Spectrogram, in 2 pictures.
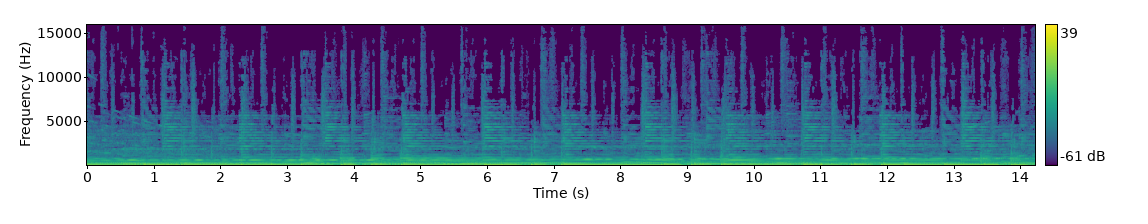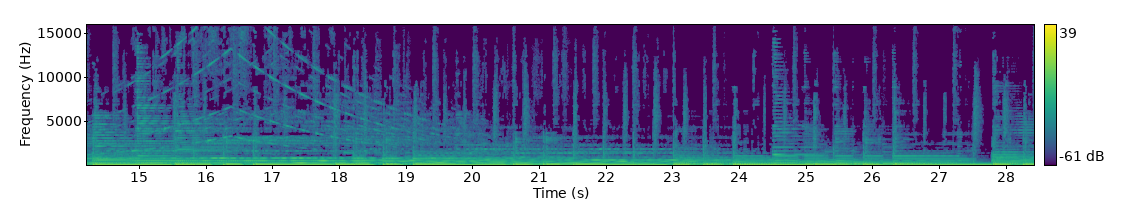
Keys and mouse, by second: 0.6 middle click, 0.6 ctrl+KP_1, 0.9 g, 1.0 f, 1.4 click, 2.1 middle click, 2.7-3.7 drag, 3.7-5.6 middle drag, 5.6 1, 5.6 f, 6.1 f, 6.3-11.4 drag, 11.9-14.2 drag, 12.6-14.7 middle drag, 12.6 right click, 14.1 right click, 14.3 click, 14.3 right click, 15.0 middle click, 15.1 click, 15.8 KP_1, 16.1 g, 16.3 f, 16.5 click, 17.1 middle click, 17.2-18.4 drag, 18.4 middle click, 18.8-20.0 drag, 19.8 1, 19.9 f, 20.2-24.5 drag, 22.2 middle click, 24.1 middle click, 24.8 middle click, 25.0 click, 25.5 click, 26.4-28.3 middle drag, 28.0 right click.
